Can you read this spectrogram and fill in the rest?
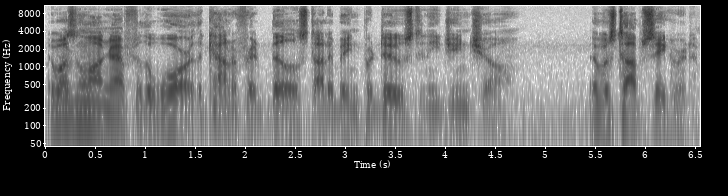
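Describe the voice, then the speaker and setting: An actor playing a stern old crime clan chief, telling history in a measured, formal way in a video game. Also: male voice, extremely low pitch, animated, fairly bright tone, slight background noise. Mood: grave, recounting. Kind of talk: video game cutscene voice acting.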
